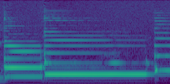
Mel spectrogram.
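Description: Archtop electric jazz guitar playing two clean single notes, the start of a D-minor first-inversion triad: a short note, then a higher note held for about a second and a half.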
